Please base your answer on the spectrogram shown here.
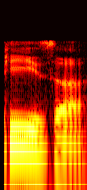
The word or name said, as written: Pisa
